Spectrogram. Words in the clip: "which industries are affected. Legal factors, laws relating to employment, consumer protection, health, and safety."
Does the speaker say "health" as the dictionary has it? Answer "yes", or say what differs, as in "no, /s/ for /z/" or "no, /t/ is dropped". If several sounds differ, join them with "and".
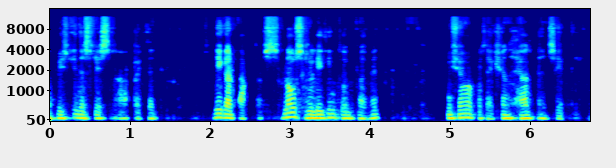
no, /t/ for /θ/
